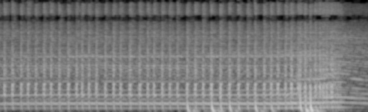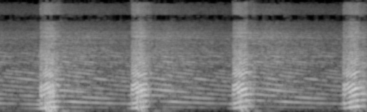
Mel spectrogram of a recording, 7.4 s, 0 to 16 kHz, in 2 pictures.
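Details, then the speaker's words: Kawasaki Ninja two-stroke with new Super Cobra exhaust, free revving: crisp buzzing revs in quick blips with sharp dry rasp at the top; running lean ("dry") with the new pipe. "Nah, jadi ini udah kedengaran guys, udah rada-rada kering ya. Jadi teman-teman yang telinganya itu telinga motor 2 tak udah pasti tahu ini udah jelas kering ini."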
